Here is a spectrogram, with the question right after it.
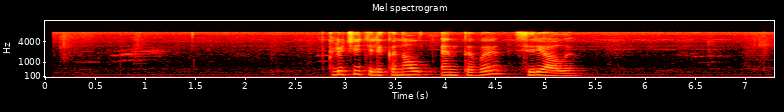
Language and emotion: Russian, neutral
